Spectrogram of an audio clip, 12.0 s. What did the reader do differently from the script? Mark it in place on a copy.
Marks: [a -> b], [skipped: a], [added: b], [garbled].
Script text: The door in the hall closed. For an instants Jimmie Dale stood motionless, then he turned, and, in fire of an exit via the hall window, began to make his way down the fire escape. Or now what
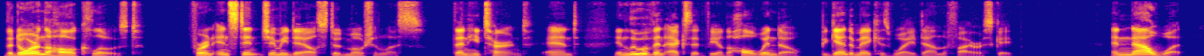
The door in the hall closed. For an [instants -> instant] Jimmie Dale stood motionless, then he turned, and, in [fire -> lieu] of an exit via the hall window, began to make his way down the fire escape. [Or -> And] now what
